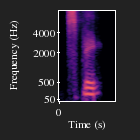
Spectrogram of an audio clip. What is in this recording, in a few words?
"splay", Indian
